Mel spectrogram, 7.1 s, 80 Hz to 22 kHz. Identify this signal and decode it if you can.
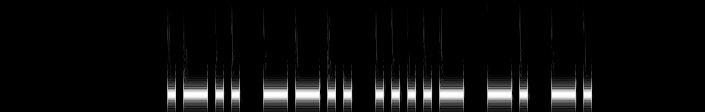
Morse code, heard as a keyed tone, about 15 wpm, 700 Hz. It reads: LZ4NN
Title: DXCC-100 Call Signs - 5 Characters - 15wpm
